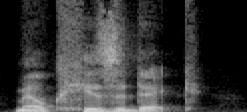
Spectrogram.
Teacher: So it's got a guttural, you've got to sort of clear your throat sound to it.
